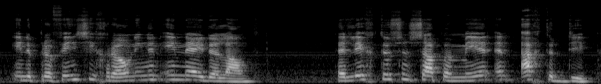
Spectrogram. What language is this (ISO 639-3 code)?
nld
